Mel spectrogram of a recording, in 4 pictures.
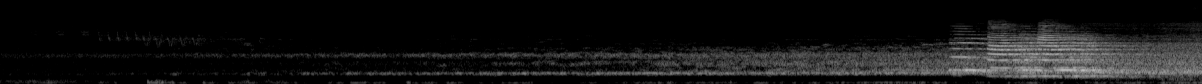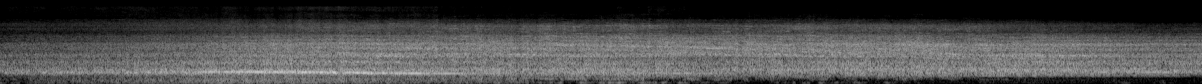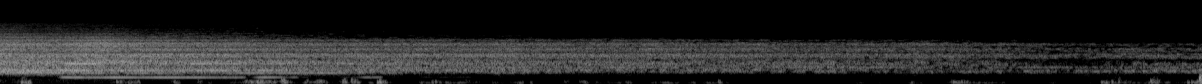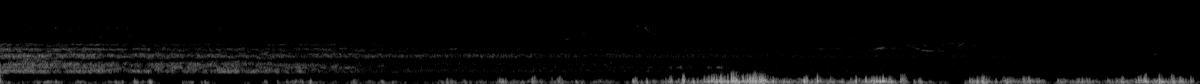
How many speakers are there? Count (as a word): zero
